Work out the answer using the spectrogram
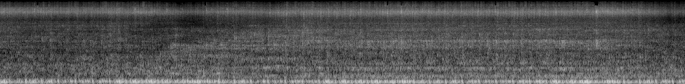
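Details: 2005 Impala 3800 V6 at idle: an uneven, stumbling beat that keeps dropping out of rhythm. It is a cylinder misfire that set P0305, persisting after the #5 plug, wire and injector were replaced. Cause unknown.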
